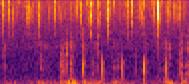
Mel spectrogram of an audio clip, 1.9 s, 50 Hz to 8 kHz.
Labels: {"label": "biophony, knock croak", "recorder": "SoundTrap 300"}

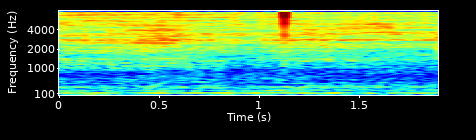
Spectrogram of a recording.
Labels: {"label": "anthrophony, boat engine", "recorder": "SoundTrap 500"}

